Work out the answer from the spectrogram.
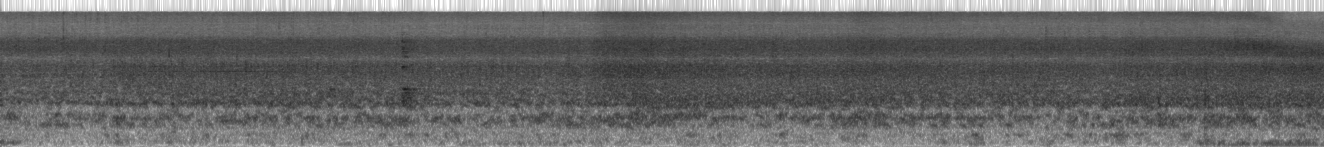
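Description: Hot oil and masala sizzling steadily under wet chopped spinach as it goes into a pot of fried potatoes. The sizzle gets louder about six seconds in as more spinach is added, and there is a single click about four seconds in.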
